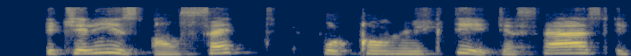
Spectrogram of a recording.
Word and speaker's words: en fait: Fais attention, on prononce la lettre T à la fin, en fait, en réalité.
